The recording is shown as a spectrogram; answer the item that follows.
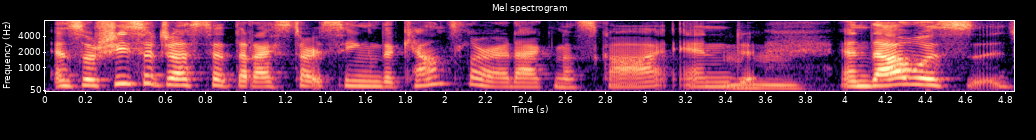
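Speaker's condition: No condition

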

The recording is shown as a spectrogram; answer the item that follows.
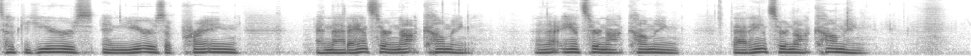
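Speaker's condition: No condition

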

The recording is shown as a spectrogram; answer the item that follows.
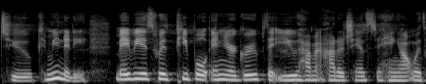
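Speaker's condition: No condition

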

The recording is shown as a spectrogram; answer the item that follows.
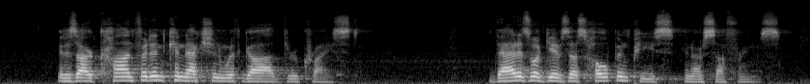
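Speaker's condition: No condition

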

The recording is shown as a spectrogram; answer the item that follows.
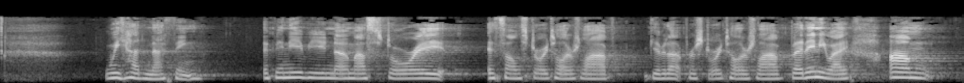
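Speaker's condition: Cleft lip and palate, severe

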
